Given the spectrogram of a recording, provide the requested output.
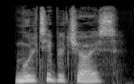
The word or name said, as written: multiple choice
